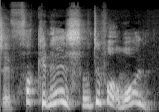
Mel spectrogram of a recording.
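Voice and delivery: high, loud mocking imitation; rude mock retort. Vlogger imitating a creator's rude reply to comments, rude mock retort. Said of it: "he responds so rudely".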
